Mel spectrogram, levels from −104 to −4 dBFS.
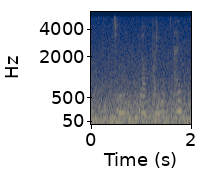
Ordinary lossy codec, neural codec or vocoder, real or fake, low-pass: none; none; real; 5.4 kHz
